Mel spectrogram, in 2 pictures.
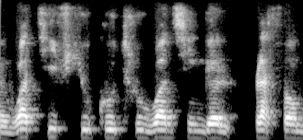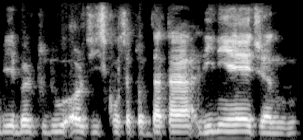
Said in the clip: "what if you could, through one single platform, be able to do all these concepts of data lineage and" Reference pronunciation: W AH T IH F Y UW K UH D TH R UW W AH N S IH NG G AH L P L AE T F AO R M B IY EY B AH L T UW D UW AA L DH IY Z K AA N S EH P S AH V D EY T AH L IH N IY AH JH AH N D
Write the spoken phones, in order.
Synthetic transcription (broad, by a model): W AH T IH F Y UW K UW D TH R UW W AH N S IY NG G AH L P L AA T F AO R M B IY EY B AH L T UW D UW AA L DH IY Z K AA S EH P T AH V D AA T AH L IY N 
